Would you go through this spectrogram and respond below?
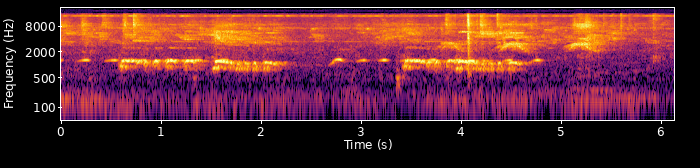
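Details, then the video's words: Local zebra dove in lively song with a loud, clear big 'kung' voice: two long, fast-pulsed cooing runs, separated by a couple of short high notes, with distant birds chirping and a low rumble beneath. "PERKUTUT LOKAL GACOR SUARA KUNG BESAR YANG KERAS & JERNIH"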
